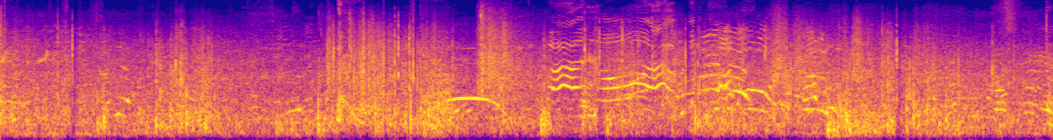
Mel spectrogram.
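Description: New Year firecrackers and fireworks pop and crackle through the night, with a continuous spray of bangs and whistles and children and adults talking and shouting over them.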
